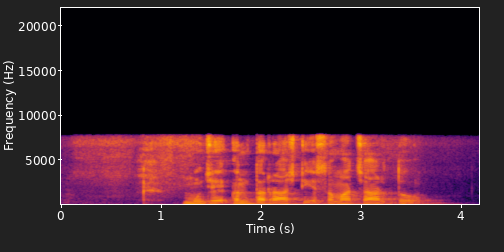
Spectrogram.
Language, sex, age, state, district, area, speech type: Hindi, male, 18-30, Uttar Pradesh, Prayagraj, rural, read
